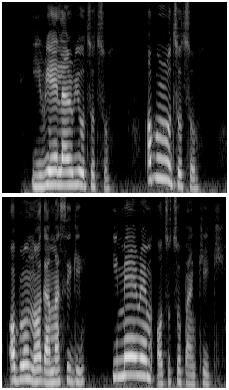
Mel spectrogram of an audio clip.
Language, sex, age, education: Igbo, female, 30-45, tertiary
